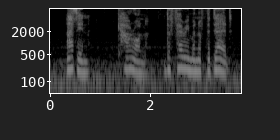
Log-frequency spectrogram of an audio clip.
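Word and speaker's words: Charon: it's just as you described it only your pronunciation is a little off the name you heard wasn't Karen it was c h a r o n as in Kon the Fairman of the Dead Kon who in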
